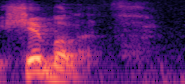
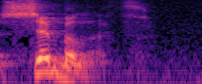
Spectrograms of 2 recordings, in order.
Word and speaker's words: Shibboleth: If he said, nay, then they said unto him, say, Shibboleth. And they would pronounce it Sibboleth. For these people, could not frame this word right.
